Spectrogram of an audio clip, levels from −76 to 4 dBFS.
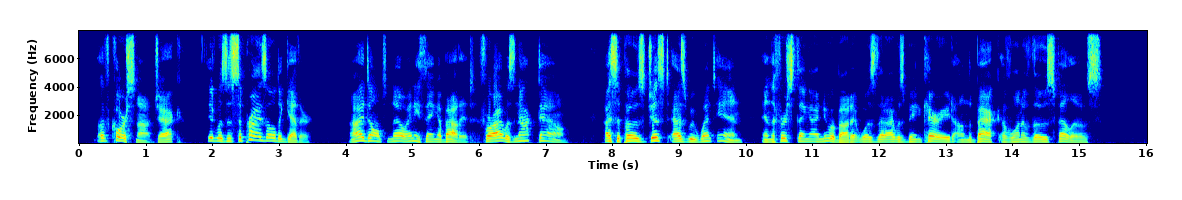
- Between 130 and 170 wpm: No, average, 185 wpm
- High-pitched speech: No, medium, 170 Hz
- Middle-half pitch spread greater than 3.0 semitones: Yes, average, 4.8 semitones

